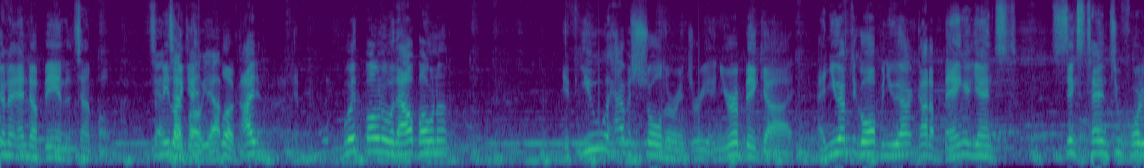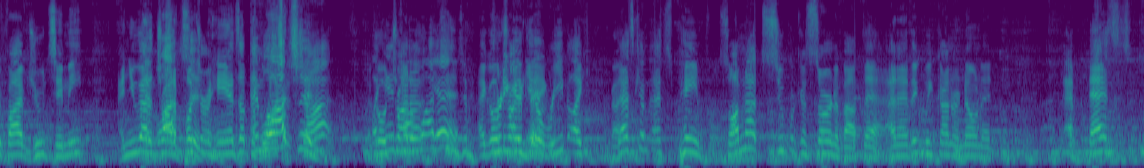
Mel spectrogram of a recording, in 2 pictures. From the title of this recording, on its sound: live from Stadium Swim in Las Vegas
